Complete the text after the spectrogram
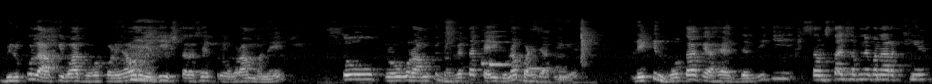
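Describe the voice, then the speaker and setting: Male event organizer, emphatic and insistent, high voice, roomy recording. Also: lively intonation, a little fast. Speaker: event organizer at a press conference. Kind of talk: press conference answers. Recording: echoey room with background noise.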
